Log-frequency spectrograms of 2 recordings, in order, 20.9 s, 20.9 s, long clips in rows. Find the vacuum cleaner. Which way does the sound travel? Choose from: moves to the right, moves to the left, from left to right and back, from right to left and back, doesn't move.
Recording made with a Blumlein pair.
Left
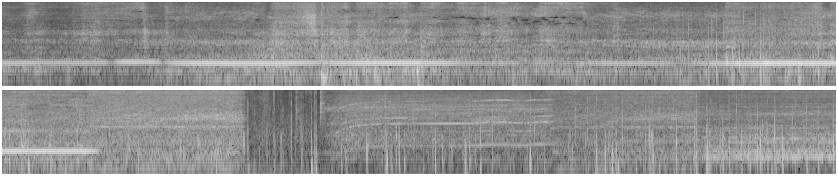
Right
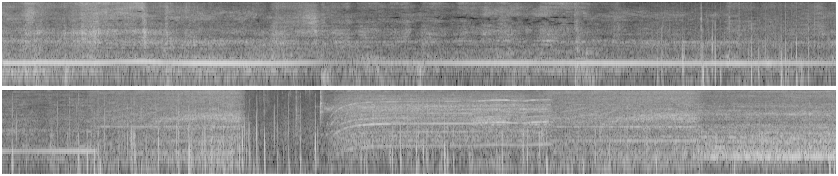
from right to left and back.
